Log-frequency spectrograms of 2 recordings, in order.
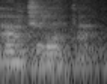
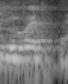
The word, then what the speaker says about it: Archuleta: Archuleta is the actual Basque pronunciation Archuleta.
